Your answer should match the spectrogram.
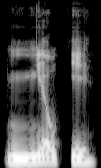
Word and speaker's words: gnocchi: And I pretended I was, but gnocchi, which I think when I'm feeling lazy, I pronounce as gnocchi, but gnocchi is the way to pronounce that.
